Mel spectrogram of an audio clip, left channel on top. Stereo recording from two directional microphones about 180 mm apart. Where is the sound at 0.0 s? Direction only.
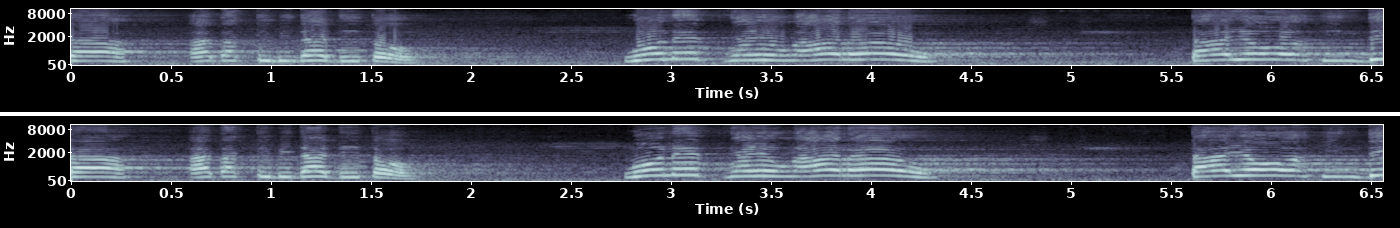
30° right (ahead or behind).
